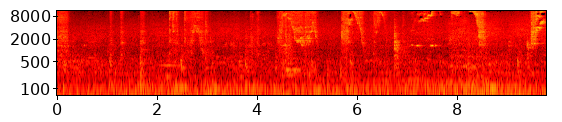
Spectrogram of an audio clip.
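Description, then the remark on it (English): A train pulled by two steam locomotives rumbles past the Crewe diesel depot after leaving Crewe station, its heavy low roar steady throughout, punctuated by sharp metallic clanks and clatters as the wheels cross junctions. “Crossing junctions. Smoke billowing across the Crewe diesel depot.”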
